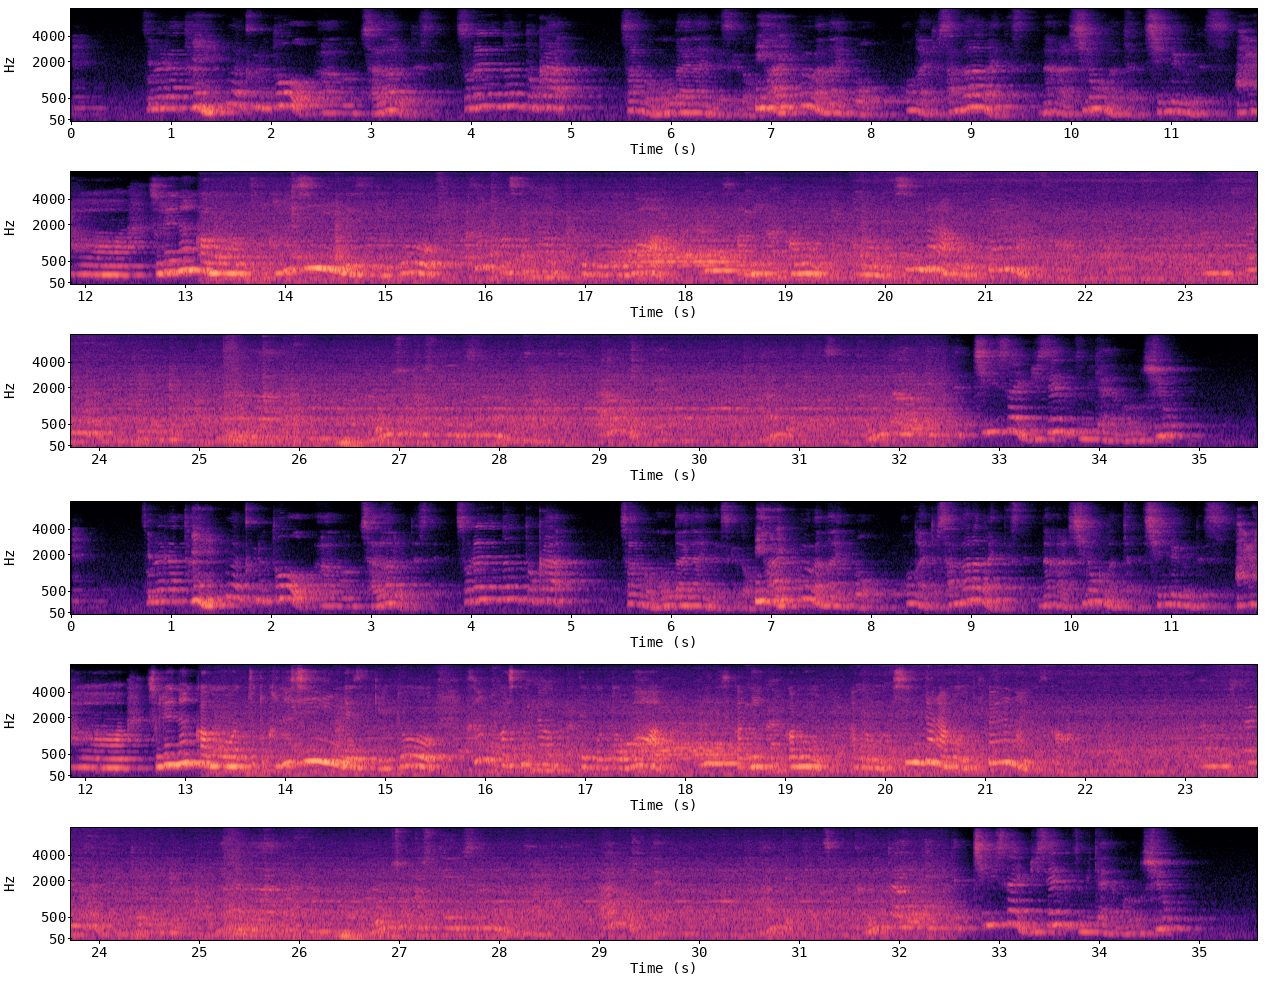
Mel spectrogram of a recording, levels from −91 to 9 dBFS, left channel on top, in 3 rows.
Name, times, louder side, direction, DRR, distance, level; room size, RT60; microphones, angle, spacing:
voice 1, 0.7-3.6 3.9-4.9 5.5-8.0 8.3-11.5 16.3-16.8 18.8-19.0 23.1-24.9 25.2-28.3 29.0-30.2 30.6-34.7, equal, 40° right, -3 dB, 0.7 m, -31 dB
voice 2, 6.8-7.1 11.6-21.9, right 2 dB, 75° right, 3 dB, 0.5 m, -20 dB
sound 1, 13.1-32.5, left 1 dB, 85° left, 1.1 m, -29 dB
sound 2, 19.6-27.9, equal, 20° left, 0.6 m, -35 dB
3.3 x 2.6 x 3.1 m, 1.2 s
head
